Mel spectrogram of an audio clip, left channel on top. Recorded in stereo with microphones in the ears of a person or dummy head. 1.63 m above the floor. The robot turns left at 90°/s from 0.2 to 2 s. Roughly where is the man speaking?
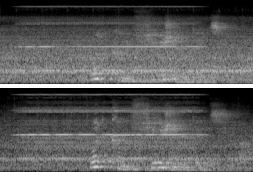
Right.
